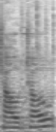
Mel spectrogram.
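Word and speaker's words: chow chow: il 18 il giotto non si pronuncia ciao ciao non lo so però si scrive letteralmente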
